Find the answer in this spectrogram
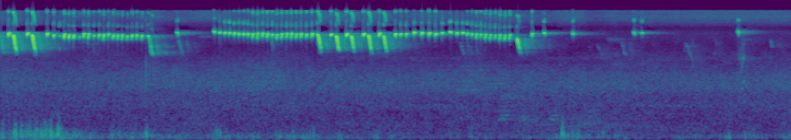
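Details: Jilguero finch giving a full 'completo' song, high-pitched and fast: bursts of bright chirps and descending slurred notes strung into long rapid runs, pausing briefly, then resuming, with faint low knocks in the background.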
